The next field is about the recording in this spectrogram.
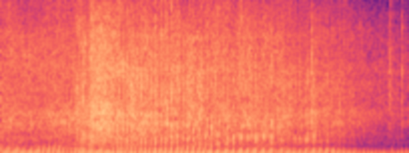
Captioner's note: engine revving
